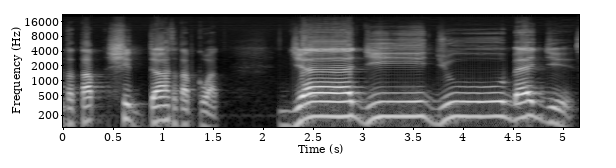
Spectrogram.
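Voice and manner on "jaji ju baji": Jaji ju baji, very slow, j from mid tongue; correct jim drill. Shown as a demonstration. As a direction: model Jaji ju baji slowly for the class to repeat. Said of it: "kita ucapkan jim di tengah lidah".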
